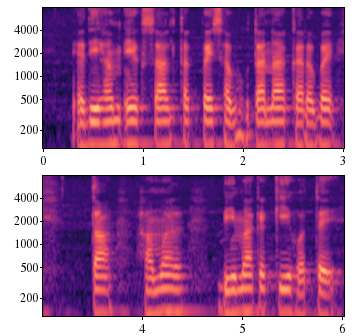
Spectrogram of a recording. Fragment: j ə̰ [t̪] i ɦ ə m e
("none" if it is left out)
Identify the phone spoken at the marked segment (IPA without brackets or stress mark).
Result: d̪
